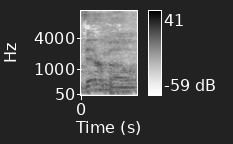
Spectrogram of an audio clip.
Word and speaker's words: Viterbo: And if you know anybody who goes to Viterbo, I'm there tomorrow night. Let them know. And did I say the word, say it wrong? Viterbo. It has turbo in it.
